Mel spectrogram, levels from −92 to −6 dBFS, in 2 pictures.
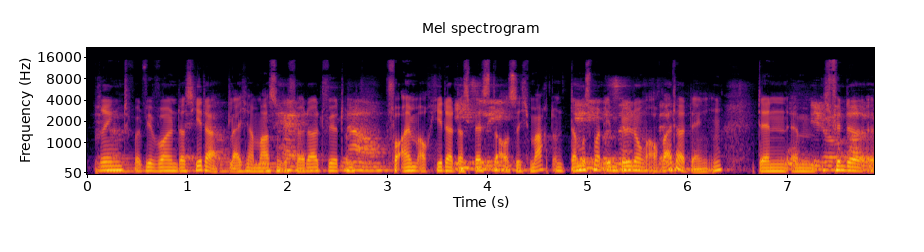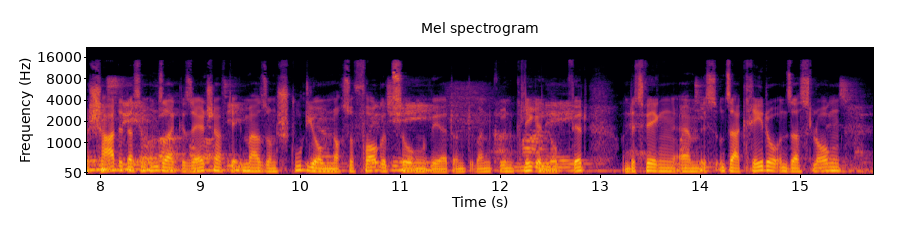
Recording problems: voice in the background; loud; throughout; 6 dB below the speech

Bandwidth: 14.5 kHz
